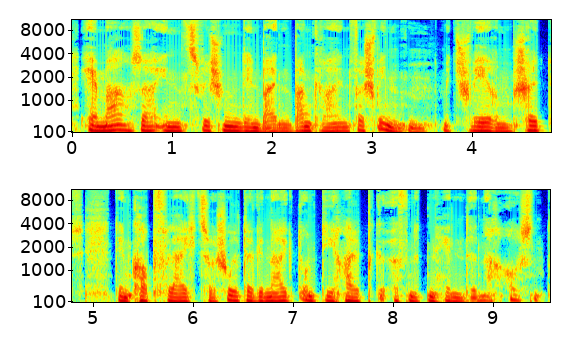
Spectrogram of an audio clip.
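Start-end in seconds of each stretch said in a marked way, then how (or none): none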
